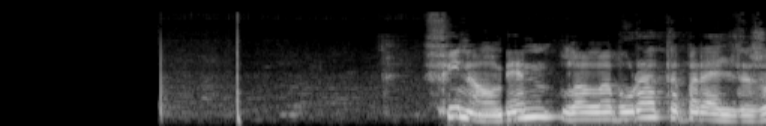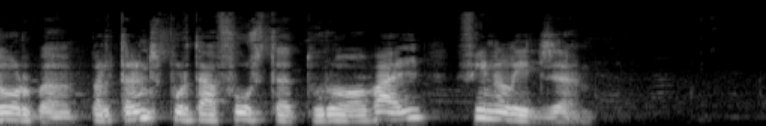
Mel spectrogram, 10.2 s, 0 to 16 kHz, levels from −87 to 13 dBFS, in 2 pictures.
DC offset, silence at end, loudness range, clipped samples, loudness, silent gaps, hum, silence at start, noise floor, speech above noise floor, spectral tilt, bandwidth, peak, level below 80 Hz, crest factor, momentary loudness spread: under 0.1%; 1.25 s; 6 LU; under 0.1%; -14 LUFS; none; none; 1.55 s; -68 dBFS; 55 dB; -8 dB/octave; 9.4 kHz; -2 dBFS; -60 dBFS; 14 dB; 13 LU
